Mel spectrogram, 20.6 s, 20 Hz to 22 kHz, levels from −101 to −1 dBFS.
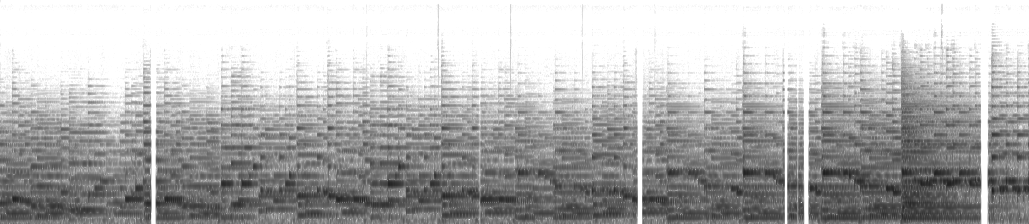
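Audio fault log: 3.00–3.14 s, 9.57–9.63 s, 12.73–12.87 s, 15.67–16.20 s and 19.60–19.79 s: AAC frame loss with muting. The music drops into soft-edged holes of about 43 to 170 ms, with the 15.67 s stretch broken into several gaps, the longest around 150 ms. The decoder zeroed the missing spectra, and the overlapping windows fade out and back in over about a frame. The spectrogram shows blank vertical bands with tapered edges, and the waveform shows envelope pinches narrowing to silence.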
